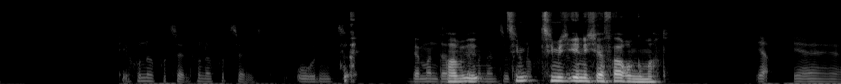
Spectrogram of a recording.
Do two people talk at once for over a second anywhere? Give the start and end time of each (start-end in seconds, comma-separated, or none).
4.5-5.9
